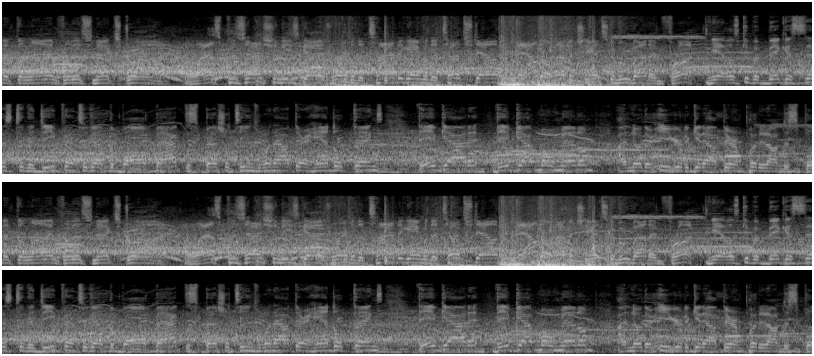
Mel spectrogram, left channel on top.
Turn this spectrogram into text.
at the line for this next drive. The last possession, these guys were able to tie the game with a touchdown. Now they'll have a chance to move out in front. Yeah, let's give a big assist to the defense who got the ball back. The special teams went out there, handled things. They've got it. They've got momentum. I know they're eager to get out there and put it on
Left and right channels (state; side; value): normal; both; correlation 0.70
